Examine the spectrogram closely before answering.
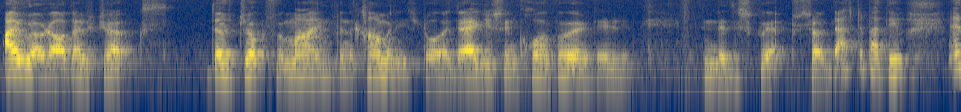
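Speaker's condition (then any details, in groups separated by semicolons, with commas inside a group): Cerebral palsy; speaking takes extra mental effort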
